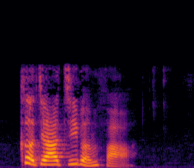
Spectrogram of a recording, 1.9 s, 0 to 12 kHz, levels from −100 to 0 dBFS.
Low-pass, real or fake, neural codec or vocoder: 7.2 kHz; real; none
